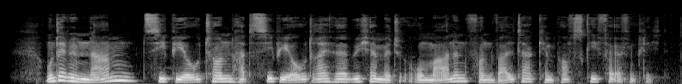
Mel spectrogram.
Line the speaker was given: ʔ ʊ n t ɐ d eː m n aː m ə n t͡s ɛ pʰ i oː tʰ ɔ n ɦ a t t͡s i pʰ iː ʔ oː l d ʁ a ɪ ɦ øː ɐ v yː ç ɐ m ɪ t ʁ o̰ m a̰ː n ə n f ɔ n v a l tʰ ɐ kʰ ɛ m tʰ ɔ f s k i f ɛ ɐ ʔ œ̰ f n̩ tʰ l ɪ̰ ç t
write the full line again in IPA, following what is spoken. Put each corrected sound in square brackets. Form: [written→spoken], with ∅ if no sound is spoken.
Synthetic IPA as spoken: ʔ ʊ n t ɐ d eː m n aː m ə n t͡s [ɛ→i] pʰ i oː tʰ ɔ n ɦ a t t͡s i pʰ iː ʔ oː [l→∅] d ʁ a ɪ ɦ øː ɐ [v→b] yː ç ɐ m ɪ t ʁ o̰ m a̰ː n ə n f ɔ n v a l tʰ ɐ kʰ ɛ m [tʰ→pʰ] ɔ f s k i f ɛ ɐ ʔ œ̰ f n̩ tʰ l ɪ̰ ç t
